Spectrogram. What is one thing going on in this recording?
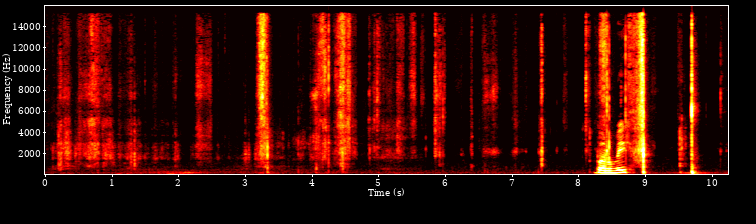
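Trading cards rustle and flick against each other in someone's hands.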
